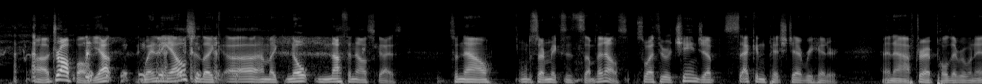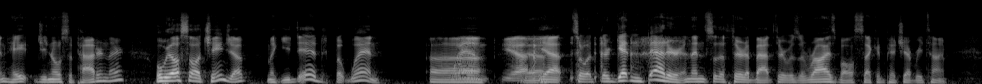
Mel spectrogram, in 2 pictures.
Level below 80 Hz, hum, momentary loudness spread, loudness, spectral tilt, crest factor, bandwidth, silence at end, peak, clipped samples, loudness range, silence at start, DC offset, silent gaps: -52 dBFS; none; 13 LU; -27 LUFS; -5 dB/octave; 24 dB; 15.5 kHz; 0.35 s; -4 dBFS; under 0.1%; 5 LU; 0 s; under 0.1%; none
